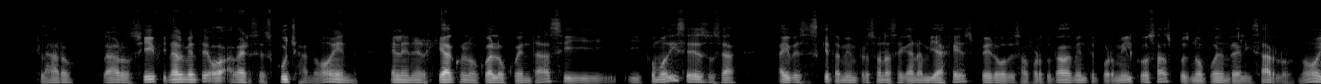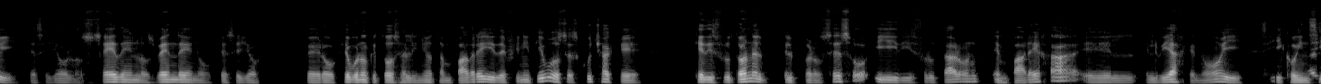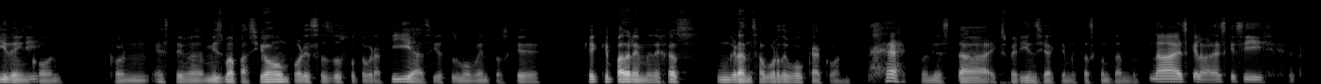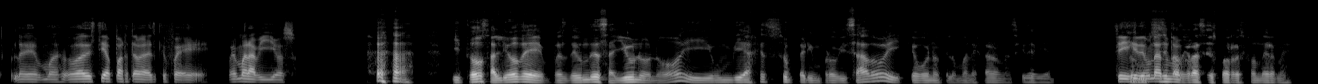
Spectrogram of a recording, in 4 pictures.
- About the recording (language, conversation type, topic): Spanish, podcast, ¿Me puedes contar sobre un viaje improvisado e inolvidable?
- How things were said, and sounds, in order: chuckle; chuckle; chuckle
